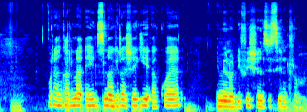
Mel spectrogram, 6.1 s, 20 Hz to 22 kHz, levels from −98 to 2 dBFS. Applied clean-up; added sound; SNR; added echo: neural mask model RNNoise.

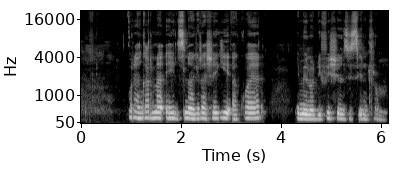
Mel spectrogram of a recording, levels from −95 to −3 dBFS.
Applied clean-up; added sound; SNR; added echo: neural mask model Resemble Enhance denoiser.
